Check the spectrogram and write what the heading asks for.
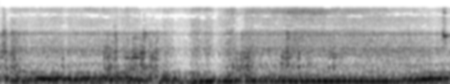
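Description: Excavator-mounted hydraulic breaker hammering reinforced concrete, a continuous run of rapid blows over the excavator's engine.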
